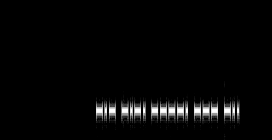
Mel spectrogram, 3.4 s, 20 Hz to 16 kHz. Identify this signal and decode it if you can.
Morse code, heard as a keyed tone, about 48 wpm, 700 Hz. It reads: KC9OD
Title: USA Call Signs - 5 Characters - 6x Character Spacing - 45wpm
